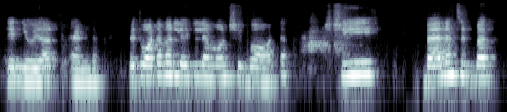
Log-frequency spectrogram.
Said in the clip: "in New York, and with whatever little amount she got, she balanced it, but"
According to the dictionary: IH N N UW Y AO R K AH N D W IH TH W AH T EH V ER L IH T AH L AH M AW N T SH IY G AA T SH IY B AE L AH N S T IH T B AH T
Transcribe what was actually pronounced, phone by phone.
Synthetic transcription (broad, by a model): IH N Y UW Y AO R K AH N D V IH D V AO T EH V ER L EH T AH L AH M AW N T SH IY G AA T SH IY B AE L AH N S IH T B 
